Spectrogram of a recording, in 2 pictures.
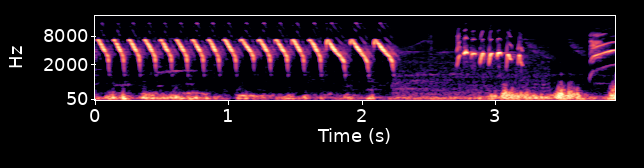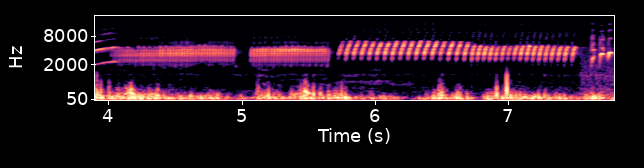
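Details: Canary singing long tutor phrases meant to train and lure young canaries: quick descending notes, a pause, a few upswept chirps, buzzy sustained rolls, then a fast bright trill, with faint low rumble beneath.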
